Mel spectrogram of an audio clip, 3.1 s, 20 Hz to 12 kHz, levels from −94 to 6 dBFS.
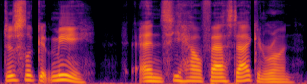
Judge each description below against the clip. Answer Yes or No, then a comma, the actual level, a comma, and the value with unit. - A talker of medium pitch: Yes, medium, 150 Hz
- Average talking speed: No, fast, 215 wpm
